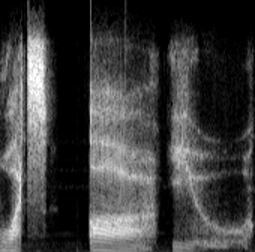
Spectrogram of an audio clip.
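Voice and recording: A man puts on a raspy, hissing character voice with a menacing tone. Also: medium pitch for a man.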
